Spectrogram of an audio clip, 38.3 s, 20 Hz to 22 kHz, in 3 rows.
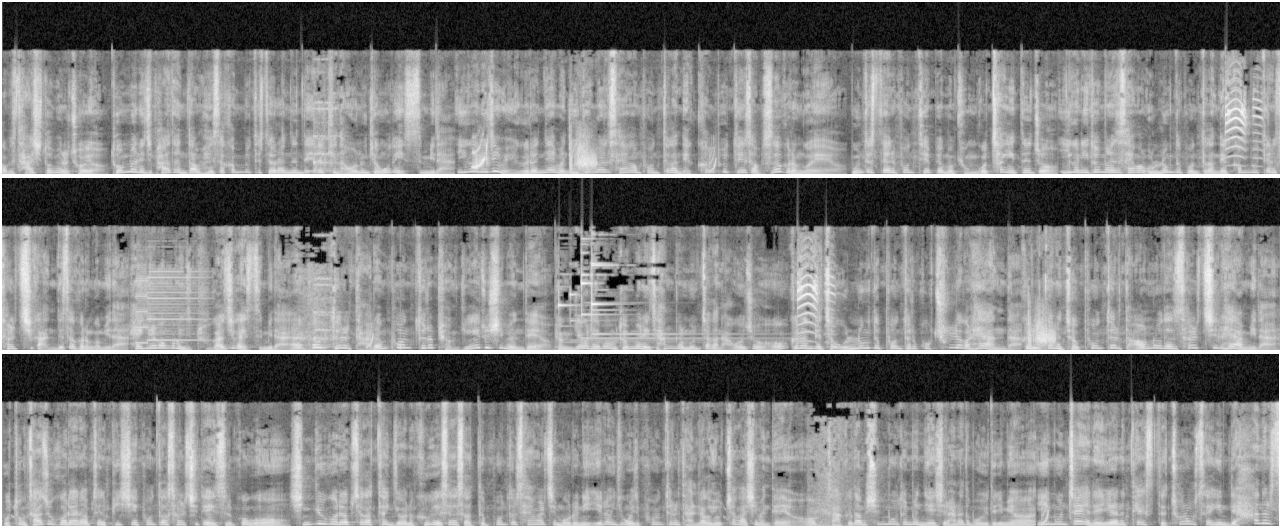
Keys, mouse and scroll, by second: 1.3 scroll up 1, 1.6 middle click, 4.6 click, 4.9 scroll up 1, 4.9 scroll down 2, 5.4 click, 5.8-6.6 typing, 6.3 right click, 17.0 click, 17.9 click, 18.5 click, 20.0 middle click, 20.6 middle click, 22.3 scroll up 1, 22.6 middle click, 23.1 middle click, 23.7 scroll up 1, 24.2 middle click, 25.0 scroll up 1, 25.4 middle click, 26.7 middle click, 27.4 scroll up 1, 27.9 middle click, 28.4 middle click, 29.1 middle click, 29.9 middle click, 33.8 s, 34.5 middle click, 35.7 click, 35.7 right click.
